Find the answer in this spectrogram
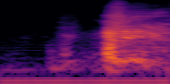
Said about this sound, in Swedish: Prosit! Jag är så upprörd. Du är så upprörd så att du nyser åt dumheter.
